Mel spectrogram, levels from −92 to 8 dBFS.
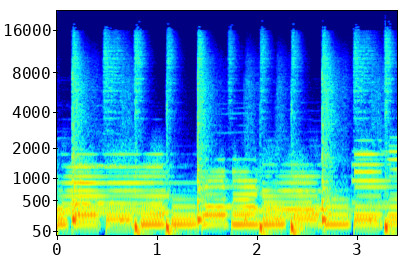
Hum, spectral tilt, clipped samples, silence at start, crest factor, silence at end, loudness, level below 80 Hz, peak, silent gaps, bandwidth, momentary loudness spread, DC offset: none; -6.5 dB/octave; under 0.1%; 0 s; 16 dB; 0 s; -21 LUFS; -32 dBFS; -4 dBFS; none; 17 kHz; 2 LU; under 0.1%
